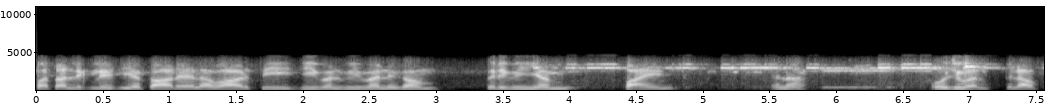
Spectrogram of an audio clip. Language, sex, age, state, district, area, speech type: Hindi, male, 30-45, Madhya Pradesh, Hoshangabad, rural, conversation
